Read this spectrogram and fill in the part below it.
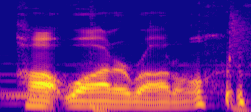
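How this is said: The T sounds are soft, like D sounds. "That's how she says that. ... why are there so many D's in that?"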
